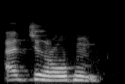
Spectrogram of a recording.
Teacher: रॉ को heavy पढ़ेंगे, जिम पे कलकला भी होगा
